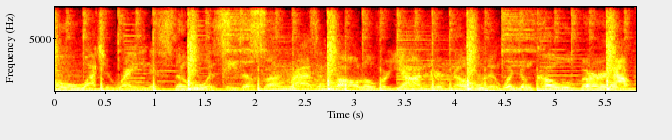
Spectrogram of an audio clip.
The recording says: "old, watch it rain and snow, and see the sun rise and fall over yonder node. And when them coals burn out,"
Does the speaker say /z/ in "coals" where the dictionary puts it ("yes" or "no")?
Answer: no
